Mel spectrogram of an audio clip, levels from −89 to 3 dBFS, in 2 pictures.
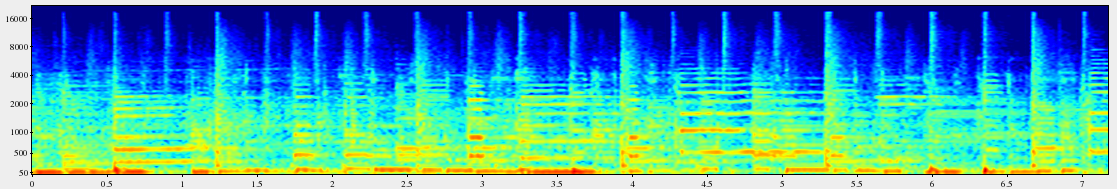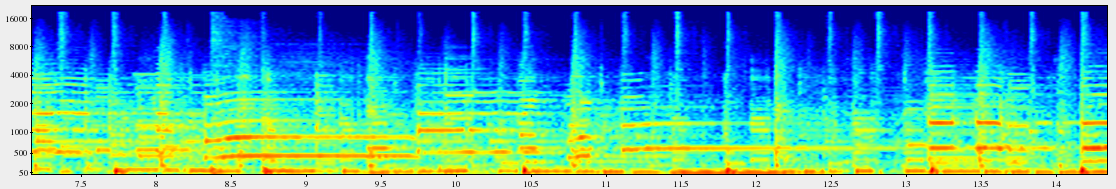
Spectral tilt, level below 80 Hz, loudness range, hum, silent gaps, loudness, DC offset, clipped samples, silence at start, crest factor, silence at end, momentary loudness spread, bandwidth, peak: -7 dB/octave; -22 dBFS; 3 LU; none; none; -20 LUFS; under 0.1%; under 0.1%; 0 s; 18 dB; 0 s; 8 LU; 19 kHz; -2 dBFS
